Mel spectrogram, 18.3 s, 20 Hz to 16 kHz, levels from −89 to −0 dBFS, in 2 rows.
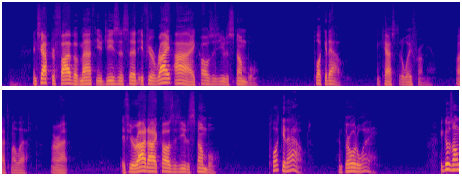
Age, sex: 40-59, male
